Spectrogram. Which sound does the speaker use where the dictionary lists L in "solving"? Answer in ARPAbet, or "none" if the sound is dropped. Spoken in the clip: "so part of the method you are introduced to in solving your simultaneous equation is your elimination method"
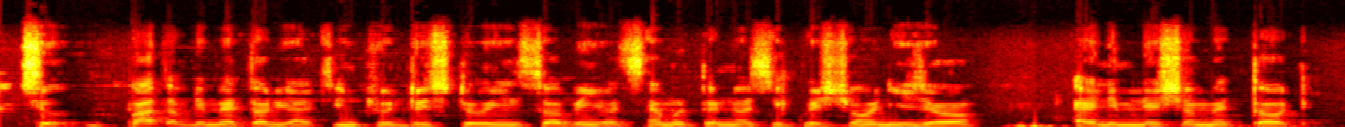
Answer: none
